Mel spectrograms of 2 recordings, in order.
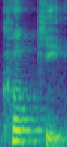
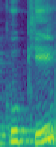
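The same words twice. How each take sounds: First: কুকি the English way, short lax vowel as in "book"; higher-pitched, falling model কুকি, "khuk-ee"; English pronunciation. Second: কুকি the Bengali way, with a pure "oo"; everyday Bangla-style কুকি; Bengali pronunciation. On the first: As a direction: say কুকি as English cookie with puffed k. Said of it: "কিন্তু ইংলিশে". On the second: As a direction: say কুকি as "koo-ki", unaspirated k. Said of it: "বাংলায় বলি কুকি". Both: Shown as a demonstration.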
